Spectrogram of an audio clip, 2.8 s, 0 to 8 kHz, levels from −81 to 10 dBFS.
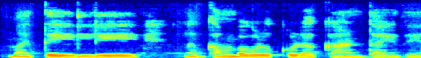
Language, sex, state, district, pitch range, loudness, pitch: Kannada, female, Karnataka, Koppal, 195-230 Hz, -16 LUFS, 225 Hz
